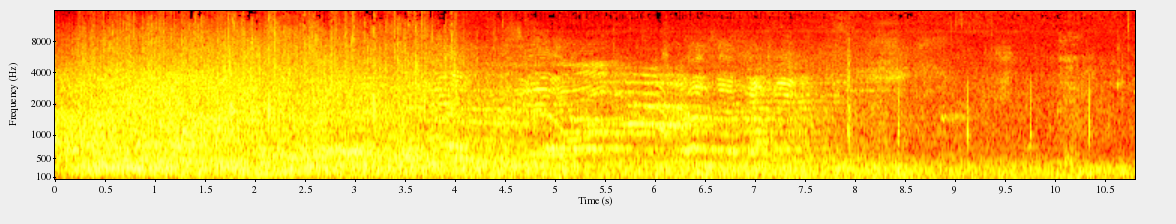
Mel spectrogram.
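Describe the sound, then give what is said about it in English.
A large tennis stadium crowd murmurs and chatters in a dense, steady wash of voices that eases slightly toward the end as the crowd quiets, where a few sharp, isolated taps ring out. “Finally, the crowd is quiet.”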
